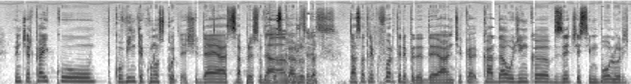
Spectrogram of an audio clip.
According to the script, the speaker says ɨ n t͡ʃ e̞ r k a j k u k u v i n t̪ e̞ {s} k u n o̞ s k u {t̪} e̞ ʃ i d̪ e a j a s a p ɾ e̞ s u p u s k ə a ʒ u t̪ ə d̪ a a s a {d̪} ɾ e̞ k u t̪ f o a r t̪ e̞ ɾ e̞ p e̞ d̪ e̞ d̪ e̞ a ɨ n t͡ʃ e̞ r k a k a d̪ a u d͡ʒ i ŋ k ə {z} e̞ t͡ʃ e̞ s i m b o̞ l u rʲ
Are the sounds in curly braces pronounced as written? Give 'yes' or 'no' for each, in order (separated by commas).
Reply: no, yes, no, yes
